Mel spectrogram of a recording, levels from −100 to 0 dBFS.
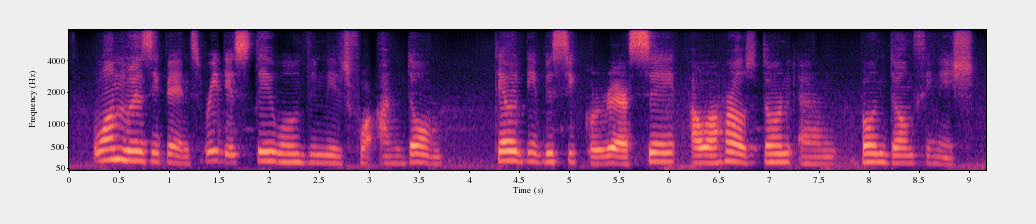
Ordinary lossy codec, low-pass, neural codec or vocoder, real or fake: none; none; codec, 16 kHz, 0.5 kbps, X-Codec, HuBERT features, trained on balanced general audio; fake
